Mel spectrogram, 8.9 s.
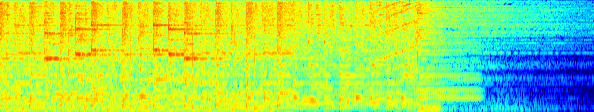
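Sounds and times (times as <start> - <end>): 
happy indie folk music: 0.0 - 6.7.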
